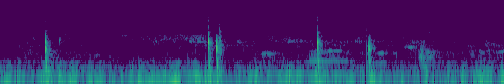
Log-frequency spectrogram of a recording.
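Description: Faint clicks of computer input, about five sharp clicks at uneven intervals, over a low steady hum.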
